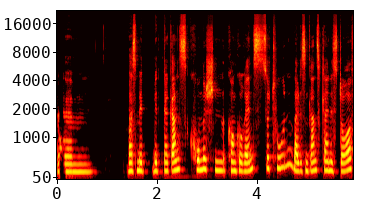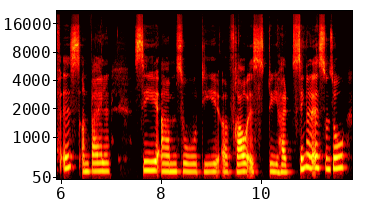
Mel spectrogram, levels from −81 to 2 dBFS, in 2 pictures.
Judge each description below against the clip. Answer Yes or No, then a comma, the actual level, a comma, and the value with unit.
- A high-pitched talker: Yes, high, 200 Hz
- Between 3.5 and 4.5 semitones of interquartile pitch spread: Yes, average, 4.0 semitones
